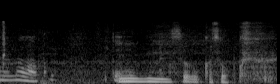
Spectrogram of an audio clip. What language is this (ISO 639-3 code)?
jpn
